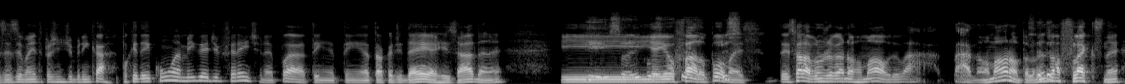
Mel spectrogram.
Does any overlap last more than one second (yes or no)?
yes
